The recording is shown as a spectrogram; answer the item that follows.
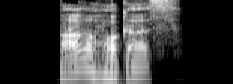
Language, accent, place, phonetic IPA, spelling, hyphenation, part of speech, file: German, Germany, Berlin, [ˈbaːɐ̯ˌhɔkɐs], Barhockers, Bar‧ho‧ckers, noun, De-Barhockers.ogg
- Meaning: genitive singular of Barhocker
